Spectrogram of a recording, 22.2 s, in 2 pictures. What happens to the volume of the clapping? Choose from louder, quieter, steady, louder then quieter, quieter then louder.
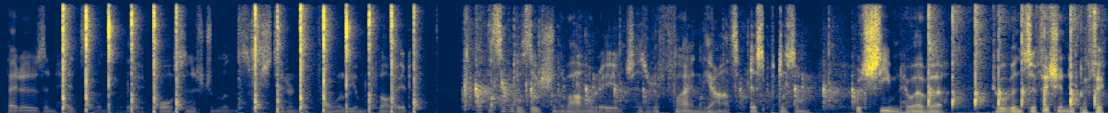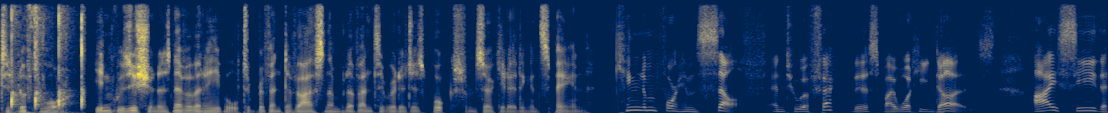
quieter then louder.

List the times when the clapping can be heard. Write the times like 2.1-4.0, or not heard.
0.6-11.9.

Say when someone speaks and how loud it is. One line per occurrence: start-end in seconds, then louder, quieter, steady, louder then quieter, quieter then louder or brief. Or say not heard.
0.0-22.1 louder then quieter.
